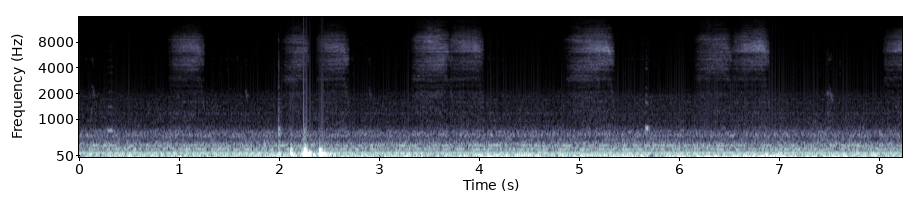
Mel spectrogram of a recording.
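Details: Hissing begging snores from wild barn owl chicks being fed by the mother in a nest box, given in uneven pairs and singles, with one sharp thump near the start and a low electrical hum throughout.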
